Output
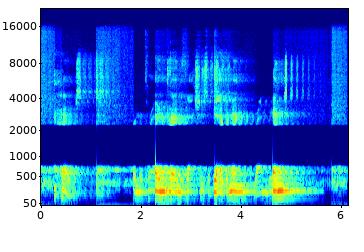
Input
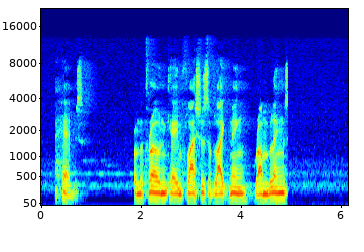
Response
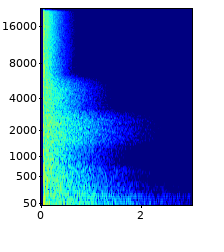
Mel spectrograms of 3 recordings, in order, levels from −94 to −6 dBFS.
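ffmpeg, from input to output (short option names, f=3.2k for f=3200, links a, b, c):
-filter_complex "[0:a]lowshelf=f=360:g=-6,asetrate=50951,aresample=44100,atempo=0.865537,asplit=2[a][b];[b]aecho=0:1:114|228|342|456|570|684|798:0.299|0.176|0.104|0.0613|0.0362|0.0213|0.0126[c];[a][c]amix=inputs=2:normalize=0,acompressor=threshold=-28dB:ratio=10,lowshelf=f=140:g=-4.5,acompressor=mode=upward:threshold=-37dB:ratio=2.5,agate=range=-8dB:threshold=-50dB:ratio=16:detection=peak,afftfilt=real='re*(1-between(b*sr/4096,700,2300))':imag='im*(1-between(b*sr/4096,700,2300))':win_size=4096:overlap=0.75,aeval=exprs='val(0)*pow(10,-19*if(lt(mod(0.85*n/s,1),2*abs(0.85)/1000),1-mod(0.85*n/s,1)/(2*abs(0.85)/1000),(mod(0.85*n/s,1)-2*abs(0.85)/1000)/(1-2*abs(0.85)/1000))/20)':c=same,volume=8dB"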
